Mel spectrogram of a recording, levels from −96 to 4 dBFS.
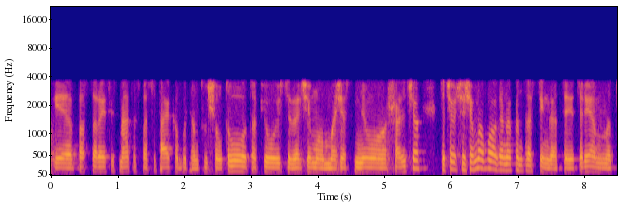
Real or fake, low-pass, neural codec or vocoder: real; 3.6 kHz; none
